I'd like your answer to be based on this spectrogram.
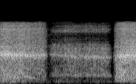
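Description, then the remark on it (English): A voice imitates heavy, raspy, respirator-like Darth Vader breathing into a microphone: a loud hissing breath, a quieter rasping one, then another loud hiss, with no talking. “And I moved my microphone away so I don't have the Darth Vader breathing, because like I did a Snapchat earlier and all I heard was.”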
